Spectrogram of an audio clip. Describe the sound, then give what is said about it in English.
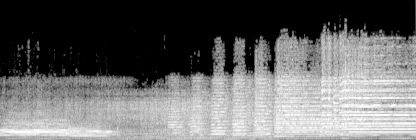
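An ammunition train rumbles steadily along the rails, with drawn-out whistle tones rising and shifting over the continuous heavy clatter. No one speaks. “Nowadays, an army marches on its ammunition trains.”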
